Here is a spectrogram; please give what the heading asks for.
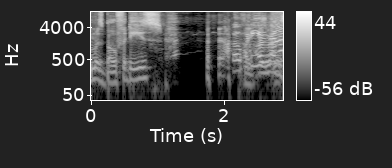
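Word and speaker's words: Bophades: Uh, he made a character whose name I did not know how to pronounce until the stream. Uh, I thought it was Bofades.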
